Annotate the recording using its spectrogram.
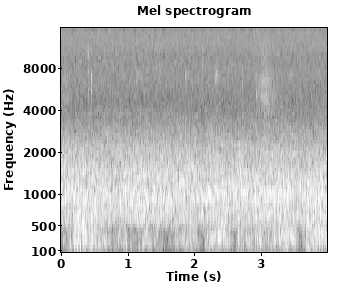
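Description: Steady outdoor ambient noise: a low, even rushing haze with no single clear source standing out.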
